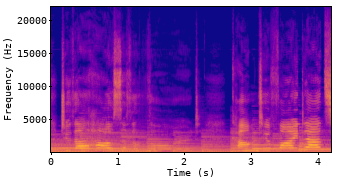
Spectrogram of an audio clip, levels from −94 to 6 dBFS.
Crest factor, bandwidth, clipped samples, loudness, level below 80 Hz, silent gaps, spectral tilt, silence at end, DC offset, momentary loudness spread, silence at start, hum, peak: 18 dB; 20 kHz; under 0.1%; -19 LUFS; -52 dBFS; none; -3.5 dB/octave; 0 s; under 0.1%; 15 LU; 0 s; none; -2 dBFS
